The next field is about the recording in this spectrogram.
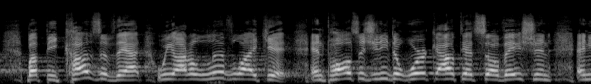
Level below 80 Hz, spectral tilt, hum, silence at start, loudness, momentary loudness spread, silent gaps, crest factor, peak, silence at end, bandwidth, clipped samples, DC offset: -72 dBFS; -2 dB/octave; none; 0 s; -21 LUFS; 7 LU; none; 16 dB; -4 dBFS; 0 s; 12 kHz; under 0.1%; under 0.1%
